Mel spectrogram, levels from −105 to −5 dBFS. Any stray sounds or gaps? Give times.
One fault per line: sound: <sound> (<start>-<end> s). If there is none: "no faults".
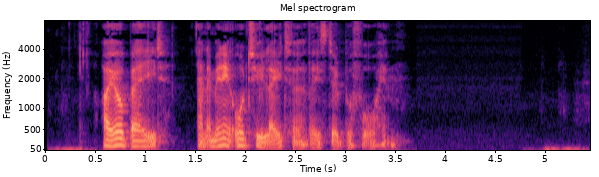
no faults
